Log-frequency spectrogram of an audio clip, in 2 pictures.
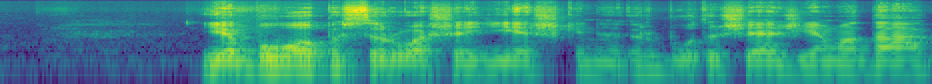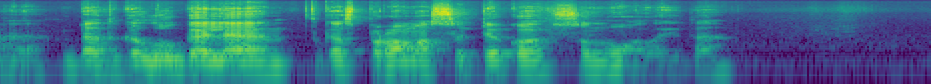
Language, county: Lithuanian, Panevėžys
